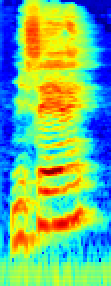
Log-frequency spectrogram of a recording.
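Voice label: "miz here", Breton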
